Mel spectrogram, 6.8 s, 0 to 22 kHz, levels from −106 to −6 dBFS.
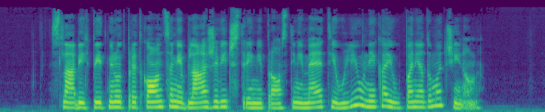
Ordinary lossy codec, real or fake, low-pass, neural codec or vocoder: MP3, 64 kbps; fake; 19.8 kHz; autoencoder, 48 kHz, 128 numbers a frame, DAC-VAE, trained on Japanese speech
